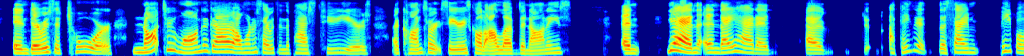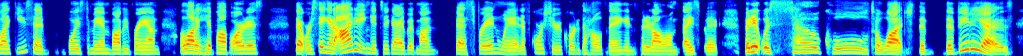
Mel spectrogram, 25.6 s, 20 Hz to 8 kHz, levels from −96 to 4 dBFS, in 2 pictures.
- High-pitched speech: Yes, high, 205 Hz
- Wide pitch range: No, average, 3.7 semitones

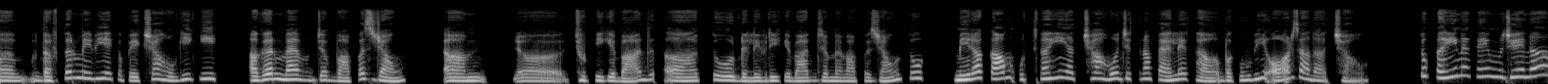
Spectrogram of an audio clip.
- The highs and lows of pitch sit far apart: Yes, wide, 7.8 semitones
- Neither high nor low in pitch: No, high, 200 Hz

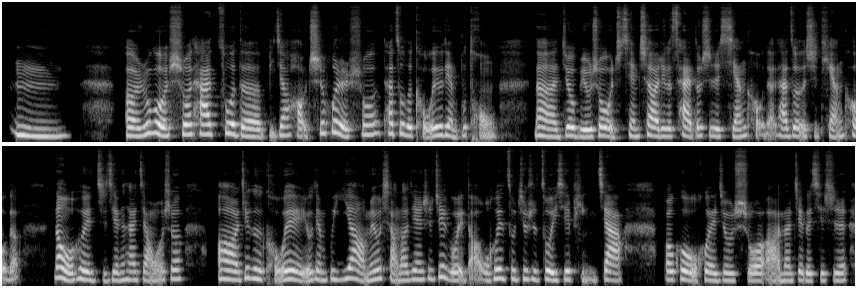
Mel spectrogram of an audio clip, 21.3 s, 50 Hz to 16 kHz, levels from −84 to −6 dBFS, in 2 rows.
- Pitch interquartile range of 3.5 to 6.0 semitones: No, average, 2.9 semitones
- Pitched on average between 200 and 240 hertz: Yes, high, 215 Hz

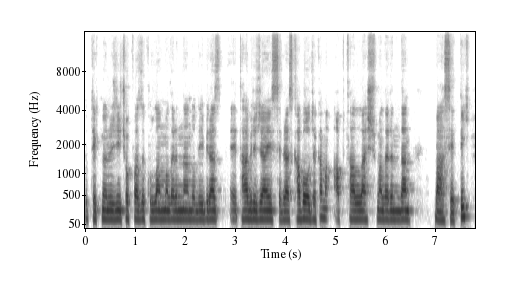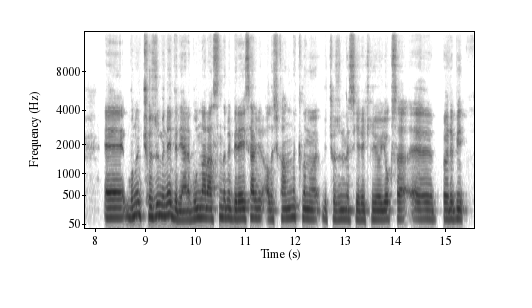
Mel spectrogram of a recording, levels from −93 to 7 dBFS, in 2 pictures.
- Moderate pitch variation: No, narrow, 1.9 semitones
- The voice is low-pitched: Yes, low, 120 Hz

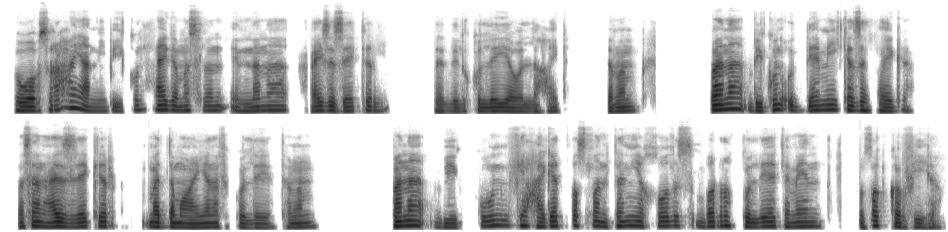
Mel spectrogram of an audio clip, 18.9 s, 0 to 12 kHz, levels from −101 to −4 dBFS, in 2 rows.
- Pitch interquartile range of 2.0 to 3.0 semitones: No, average, 3.7 semitones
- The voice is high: No, low, 125 Hz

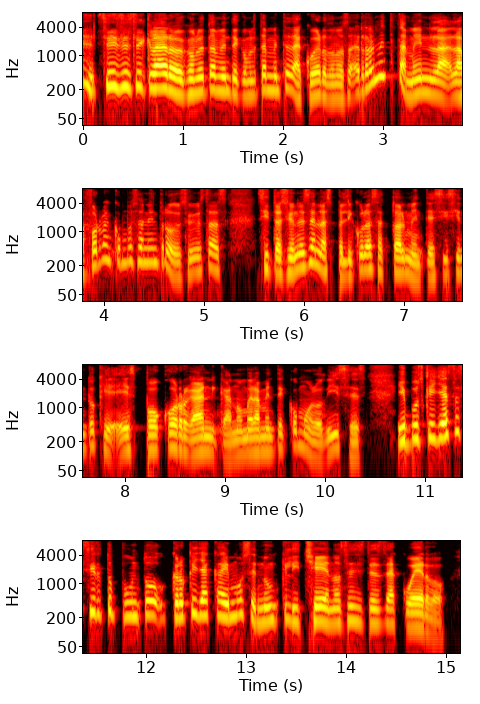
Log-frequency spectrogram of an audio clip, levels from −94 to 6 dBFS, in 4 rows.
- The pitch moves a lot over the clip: Yes, wide, 7.4 semitones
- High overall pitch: No, medium, 165 Hz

